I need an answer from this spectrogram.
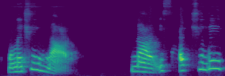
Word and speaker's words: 哪儿: It's actually mixed together, become nar. So the pronunciation will be 哪儿.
